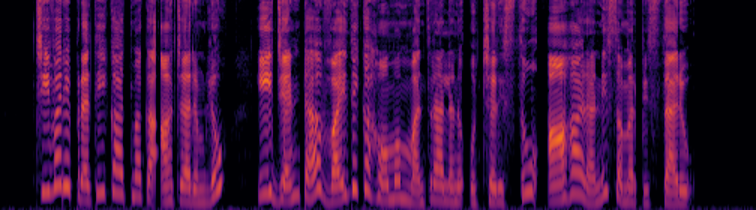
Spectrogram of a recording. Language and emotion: Telugu, neutral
